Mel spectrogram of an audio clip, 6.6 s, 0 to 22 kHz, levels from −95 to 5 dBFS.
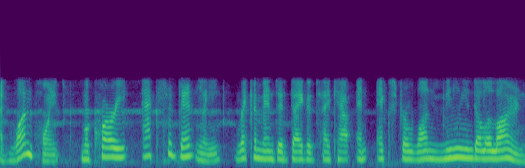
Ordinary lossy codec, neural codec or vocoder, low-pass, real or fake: Opus, 24 kbps; codec, 16 kHz, 4 kbps, FreqCodec, smaller model; 3.6 kHz; fake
